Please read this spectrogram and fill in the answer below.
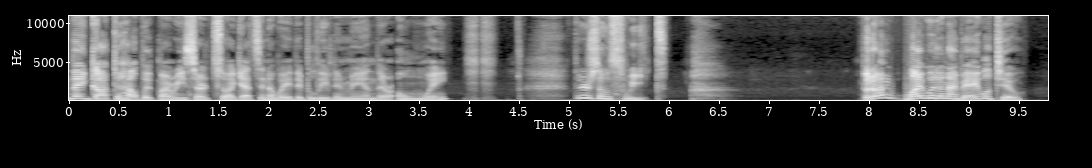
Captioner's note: sighs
